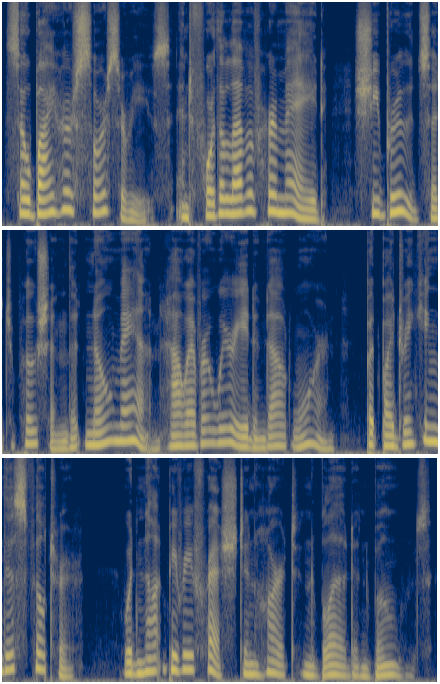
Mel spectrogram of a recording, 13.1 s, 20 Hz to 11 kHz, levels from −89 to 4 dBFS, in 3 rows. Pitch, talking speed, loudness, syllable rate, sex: 170 Hz, 175 wpm, -21 LUFS, 4.3 syllables/s, female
